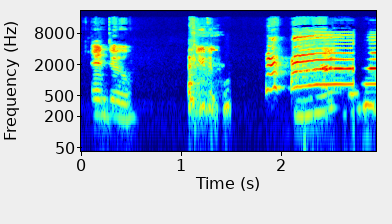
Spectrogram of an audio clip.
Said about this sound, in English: We're not still including the cough, are we?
